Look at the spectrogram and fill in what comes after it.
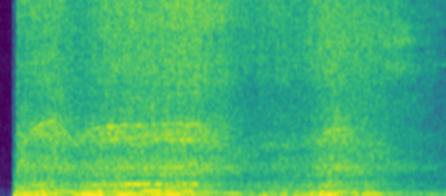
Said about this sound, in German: Wir stehen jetzt an der Baustelle vom Quartiersplatz und jetzt wird es wirklich laut.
